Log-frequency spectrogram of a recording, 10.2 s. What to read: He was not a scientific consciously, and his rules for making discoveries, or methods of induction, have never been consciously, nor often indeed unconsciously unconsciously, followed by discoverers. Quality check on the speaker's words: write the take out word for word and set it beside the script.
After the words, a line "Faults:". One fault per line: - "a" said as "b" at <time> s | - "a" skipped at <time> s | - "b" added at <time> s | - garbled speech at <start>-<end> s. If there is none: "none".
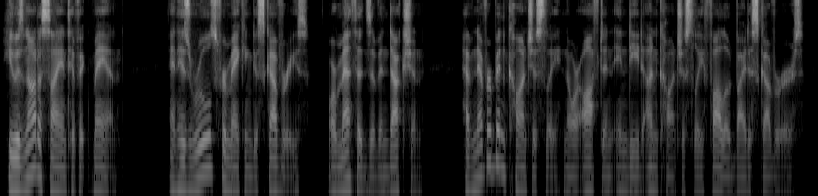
He was not a scientific man, and his rules for making discoveries, or methods of induction, have never been consciously, nor often indeed unconsciously, followed by discoverers.
Faults:
- "consciously" said as "man" at 1.1 s
- "unconsciously" skipped at 8.8 s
